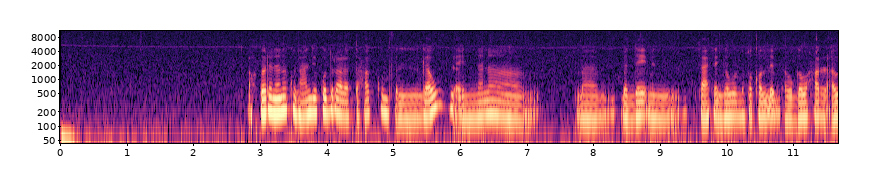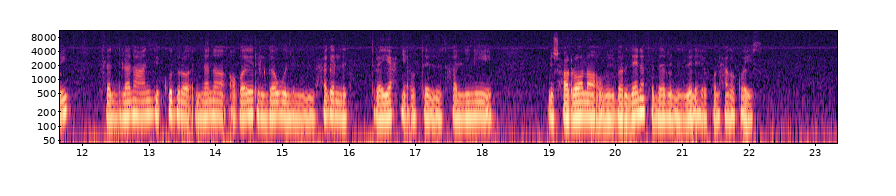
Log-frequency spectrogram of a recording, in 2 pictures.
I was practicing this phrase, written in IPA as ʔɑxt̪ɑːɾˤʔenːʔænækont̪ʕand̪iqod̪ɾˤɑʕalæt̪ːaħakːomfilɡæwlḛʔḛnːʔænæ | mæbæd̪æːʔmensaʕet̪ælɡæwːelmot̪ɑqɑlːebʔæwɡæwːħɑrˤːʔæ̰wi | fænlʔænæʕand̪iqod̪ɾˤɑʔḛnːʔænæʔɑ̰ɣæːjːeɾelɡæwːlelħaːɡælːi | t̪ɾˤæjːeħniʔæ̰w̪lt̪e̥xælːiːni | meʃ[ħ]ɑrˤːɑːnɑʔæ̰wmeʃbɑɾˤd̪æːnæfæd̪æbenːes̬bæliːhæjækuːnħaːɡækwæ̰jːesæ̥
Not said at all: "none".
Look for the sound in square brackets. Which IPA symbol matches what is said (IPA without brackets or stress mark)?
ħ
